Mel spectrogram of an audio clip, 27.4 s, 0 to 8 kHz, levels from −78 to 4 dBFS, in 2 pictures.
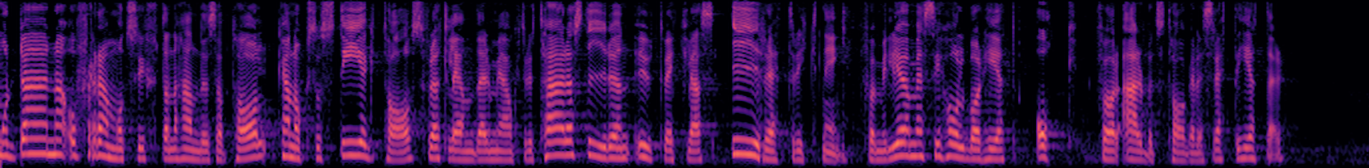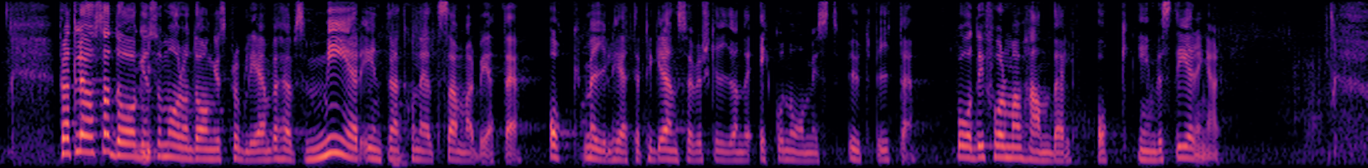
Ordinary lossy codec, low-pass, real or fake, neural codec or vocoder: none; none; real; none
